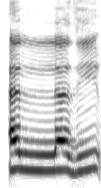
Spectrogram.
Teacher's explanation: Аллади, удваиваем лям. Удлинение в размере двух огласовок. Каср применяем.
